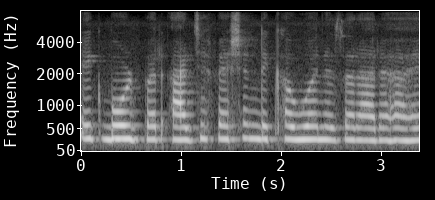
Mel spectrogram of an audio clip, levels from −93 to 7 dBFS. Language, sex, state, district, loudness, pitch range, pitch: Hindi, female, Bihar, Samastipur, -16 LUFS, 265-285 Hz, 275 Hz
